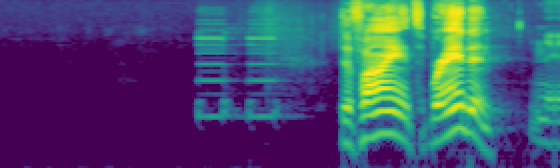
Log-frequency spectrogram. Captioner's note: buzzer noise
